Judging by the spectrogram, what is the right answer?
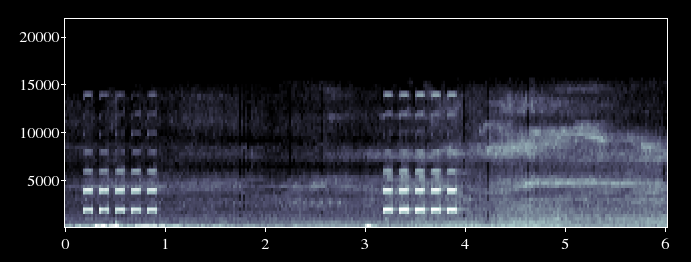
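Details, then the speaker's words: SMRC M21 220 g GPS drone in flight, well under 30 minutes airborne: two bursts of five or six quick high evenly spaced beeps over faint motor hum; owner suspects a low battery warning. "That's probably a low battery warning there. So I'm sure you guys can see there's no way we've been in the air for 30 minutes. It's just telling me that the battery's getting low."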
